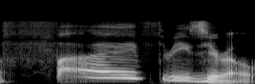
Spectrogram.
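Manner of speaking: host drags out five three zero to the listeners, slow and stretched; drawn-out call-in number. Real, not acted. Host announcing caller's area code.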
